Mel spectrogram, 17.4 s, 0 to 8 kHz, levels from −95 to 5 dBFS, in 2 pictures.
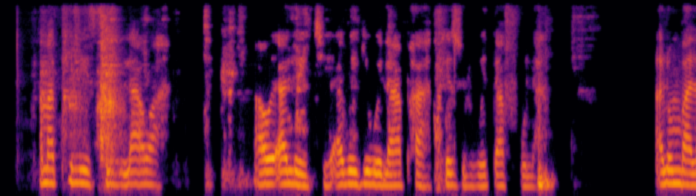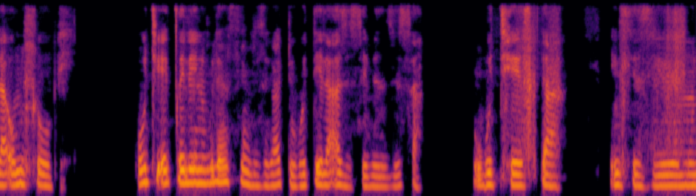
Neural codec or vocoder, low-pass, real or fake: vocoder, 44.1 kHz, 128 mel bands every 256 samples, BigVGAN v2; 7.2 kHz; fake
